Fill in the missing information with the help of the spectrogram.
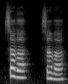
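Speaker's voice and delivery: mild back-and-forth of two voices; casual exchange. Shown as a demonstration. Teacher acting out a whole typical conversation. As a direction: toss the greeting and answer off lightly. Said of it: "a typical conversation is".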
